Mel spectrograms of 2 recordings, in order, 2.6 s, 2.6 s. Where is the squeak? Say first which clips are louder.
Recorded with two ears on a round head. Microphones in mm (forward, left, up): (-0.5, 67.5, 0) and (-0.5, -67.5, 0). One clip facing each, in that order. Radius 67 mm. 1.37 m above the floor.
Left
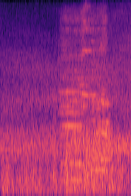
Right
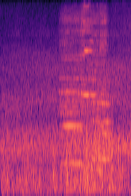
Even; 20° right (ahead or behind), 1.3 m.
